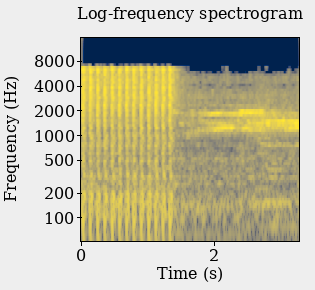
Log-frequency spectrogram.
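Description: A loud burst of automatic gunfire sprayed around in a full circle beside a waterfall, about a dozen rapid, evenly spaced shots over roughly a second and a half, then a lingering rumbling echo that slowly fades.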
